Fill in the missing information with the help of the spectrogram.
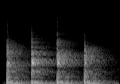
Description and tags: Tür klopfen 04
Door knocking
Recorder: Olympus Ls-5 and Ls-11
atmo, atmos, atmosphere, background-sound, door, knocking, knocks, t, terror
